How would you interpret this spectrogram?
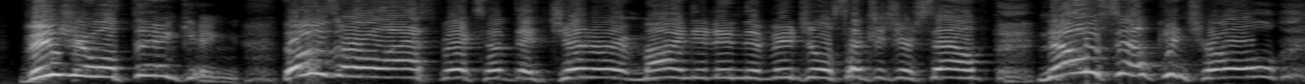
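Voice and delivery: high, loud pompous sneering rant; high, shouting contemptuous sermon; villain's tirade. Acted. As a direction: deliver it like a preening zealot. Villain's tirade at homeless man.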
